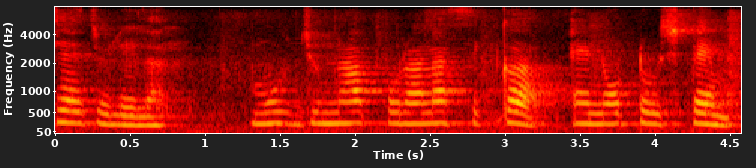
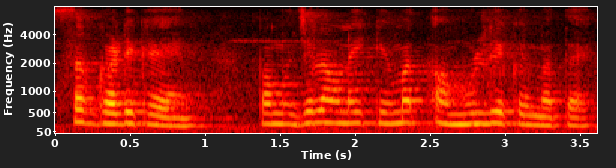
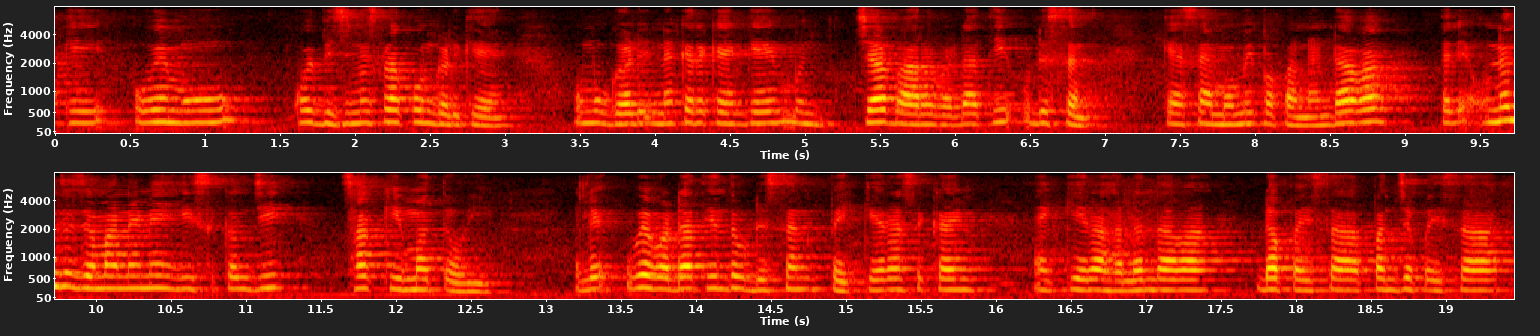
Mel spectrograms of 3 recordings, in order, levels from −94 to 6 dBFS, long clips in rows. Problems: constant background noise, echo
